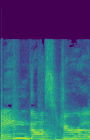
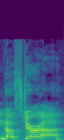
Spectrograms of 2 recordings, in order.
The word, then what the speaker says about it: Angostura: Angostura bitters? I know I'm not saying that right. I don't know how to say it. Angostura? I could Google it. Alexa, how do you say Angostura?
